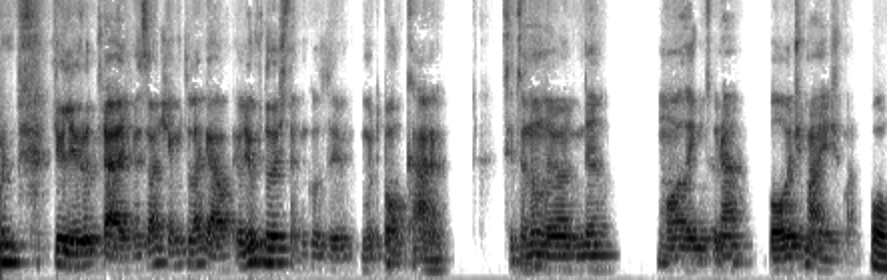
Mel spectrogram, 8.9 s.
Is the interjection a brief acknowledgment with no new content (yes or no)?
no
